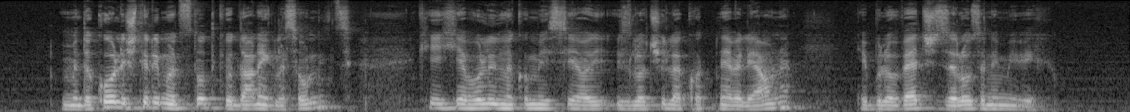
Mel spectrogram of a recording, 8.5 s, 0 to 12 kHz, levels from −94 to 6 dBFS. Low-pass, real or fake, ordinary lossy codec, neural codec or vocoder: none; real; none; none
